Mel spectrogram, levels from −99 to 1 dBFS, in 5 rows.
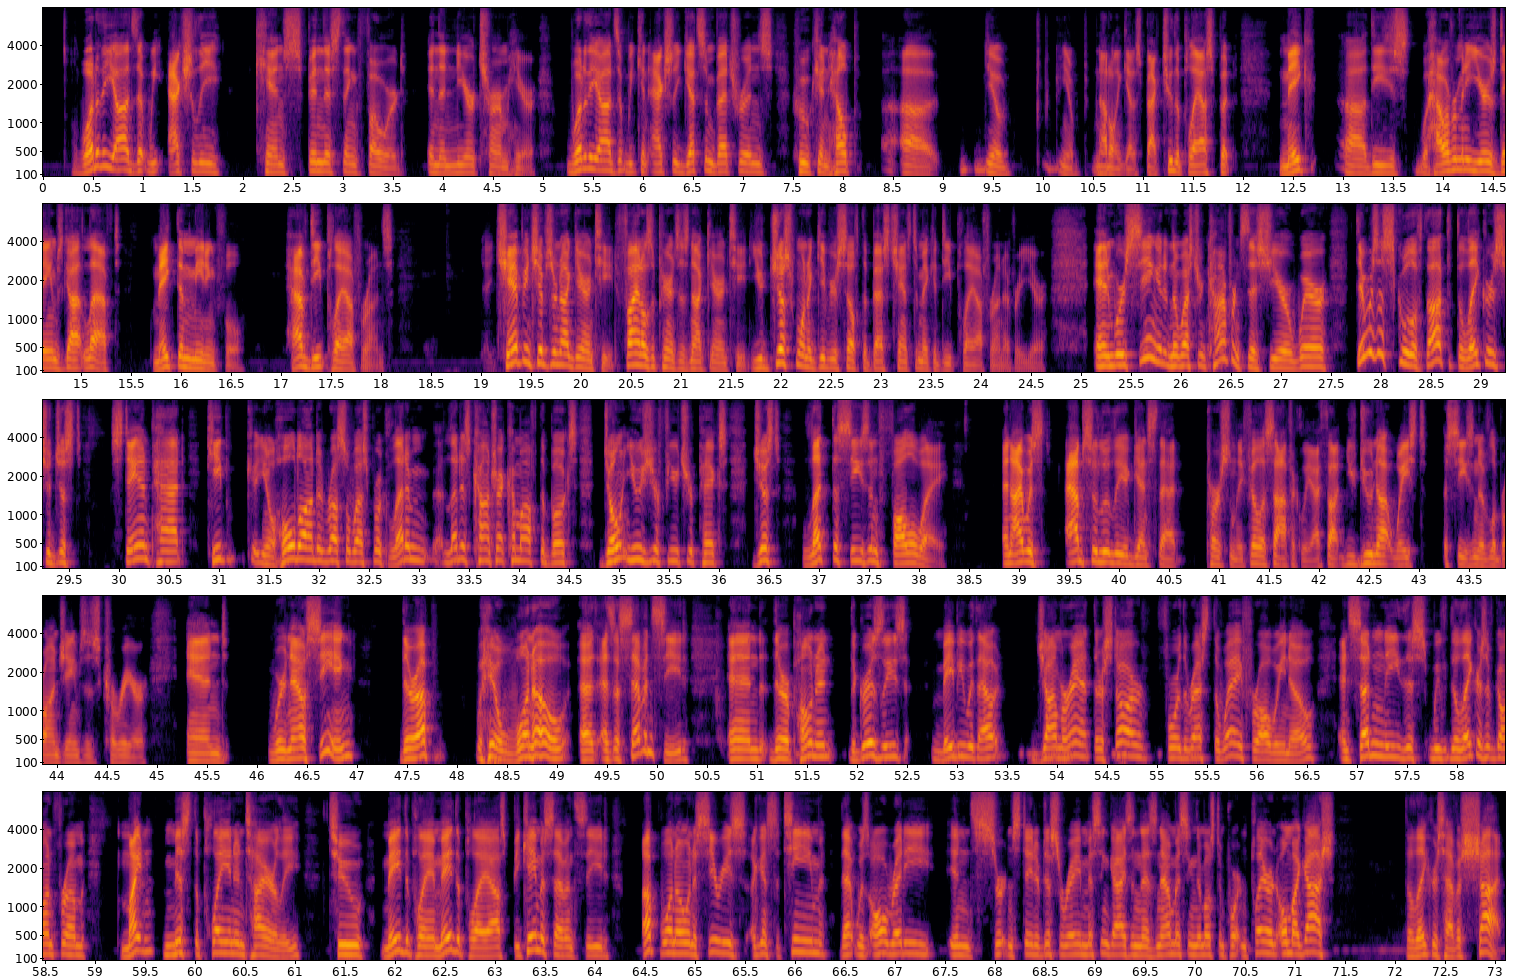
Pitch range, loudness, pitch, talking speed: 145-190 Hz, -27 LUFS, 165 Hz, 210 wpm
